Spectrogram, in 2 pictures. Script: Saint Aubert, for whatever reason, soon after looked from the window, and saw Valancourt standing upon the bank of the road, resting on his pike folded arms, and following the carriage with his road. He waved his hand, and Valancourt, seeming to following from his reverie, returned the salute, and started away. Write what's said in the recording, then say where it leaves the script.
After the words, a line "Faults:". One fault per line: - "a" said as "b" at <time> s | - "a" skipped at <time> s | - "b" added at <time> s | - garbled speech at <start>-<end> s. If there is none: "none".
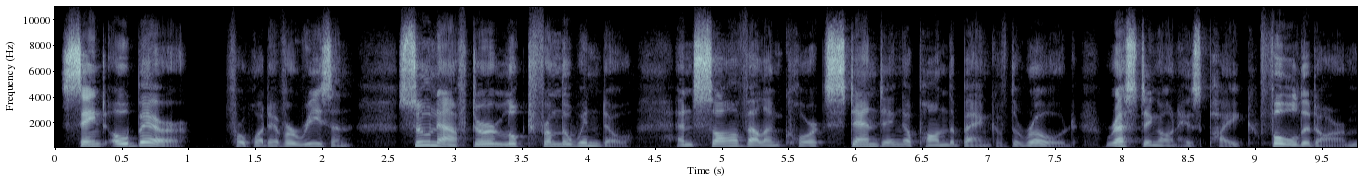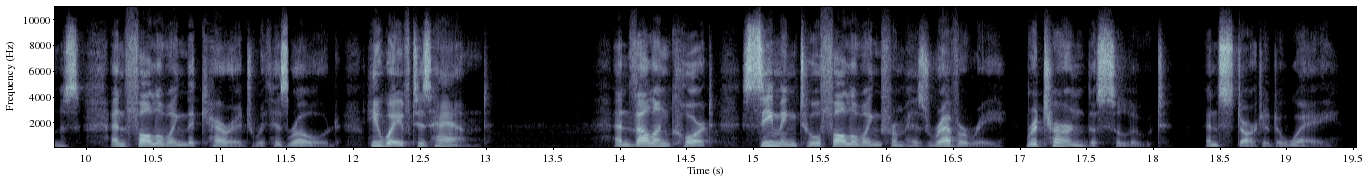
Saint Aubert, for whatever reason, soon after looked from the window, and saw Valancourt standing upon the bank of the road, resting on his pike folded arms, and following the carriage with his road. He waved his hand, and Valancourt, seeming to following from his reverie, returned the salute, and started away.
Faults:
none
